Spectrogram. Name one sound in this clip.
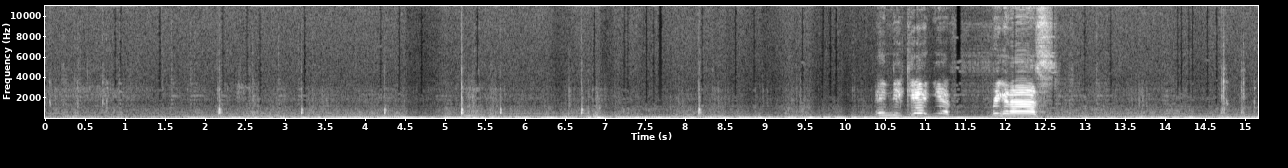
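Tyres rumble over the road surface.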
